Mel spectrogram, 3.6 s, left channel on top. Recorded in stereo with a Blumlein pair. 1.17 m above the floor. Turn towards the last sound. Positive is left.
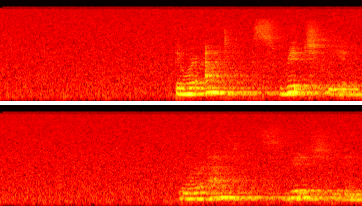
turn(degrees=45)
